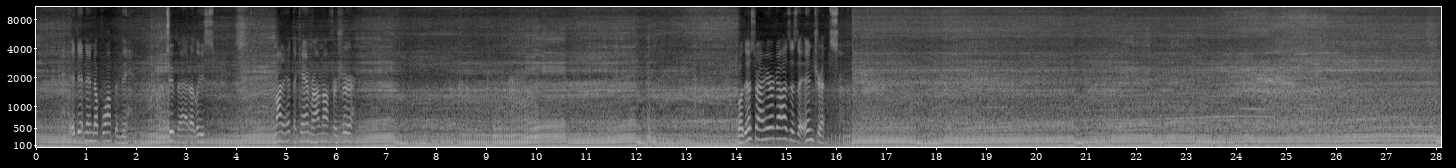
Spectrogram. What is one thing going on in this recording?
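A motorbike engine drones close by, revving up and down.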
